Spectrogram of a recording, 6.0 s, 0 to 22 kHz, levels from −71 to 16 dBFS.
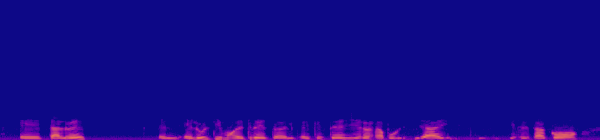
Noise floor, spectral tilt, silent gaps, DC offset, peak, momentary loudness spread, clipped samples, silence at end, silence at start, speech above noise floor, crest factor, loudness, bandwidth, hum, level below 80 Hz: -57 dBFS; -8 dB/octave; none; under 0.1%; -10 dBFS; 11 LU; under 0.1%; 0.25 s; 0.2 s; 31 dB; 18 dB; -26 LUFS; 3.5 kHz; none; -60 dBFS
